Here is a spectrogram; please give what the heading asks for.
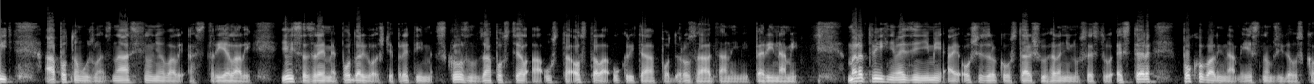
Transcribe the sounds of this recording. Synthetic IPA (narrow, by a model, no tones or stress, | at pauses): icʔa̰pɔt̪ɔmuʒlɛ̰nznaːsilɲɔʋalḭʔast̪ɾɪɛlalijɛjsazɾɛjmɛpɔd̪aɾilɔɛʃcɛpɾɛt̪ːiːmskl̩znuːɟzapɔscɛlʔa̰ʔust̪a̰ʔɔst̪ala̰ʔukɾit̪aːpɔd̪ɾɔzɦa̰ːd͡zanḭːmḭpɛɾina̰mimr̩t̪ʋiːɣmɛd͡ziɲimiʔajʔɔʃɛzɟɾɔkɔʊst̪aɾʃɪuɦɛlɛɲinusɛst̪ɾṵʔɛst̪ɛɾpɔxɔʋalina̰mɪɛst̪nɔmʒid̪ɔʊskɔm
